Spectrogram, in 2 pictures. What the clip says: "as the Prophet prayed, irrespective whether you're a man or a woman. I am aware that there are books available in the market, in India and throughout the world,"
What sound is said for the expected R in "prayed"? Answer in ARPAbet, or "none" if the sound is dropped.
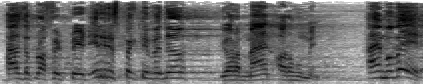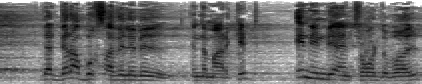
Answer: R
